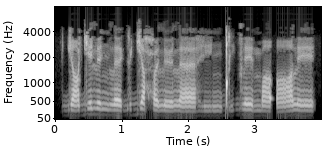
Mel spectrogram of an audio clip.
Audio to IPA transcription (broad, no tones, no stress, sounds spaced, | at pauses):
ɡʲ ɑ ɡʲ e lʲ ɒ ɲ l ɛ ɡ ʏ ɡʲ e ħ ʏ l ʏ l æ ɦ i ɲ ɡ͡ǃ i ɡ l e m ɑ ʔ ɑ l e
